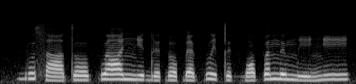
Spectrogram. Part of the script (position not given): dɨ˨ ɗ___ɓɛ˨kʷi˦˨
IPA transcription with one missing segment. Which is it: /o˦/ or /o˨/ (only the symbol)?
o˨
